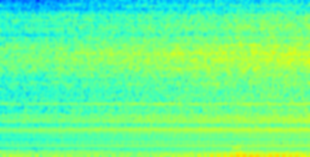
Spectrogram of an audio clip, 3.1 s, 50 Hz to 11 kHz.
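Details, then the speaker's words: Mitchell MB-200 bass through Fender Rumble amp: steady bad 60 Hz hum under constant high hiss, fading with volume down, changing with pickup mix and EQ; noise absent elsewhere, ultimately the amp was faulty and exchanged. "this is a bad 60 hertz home now it does sort of go away when i turn the volume down"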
